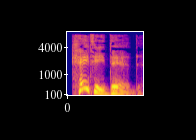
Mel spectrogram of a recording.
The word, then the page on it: katydid: British English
